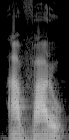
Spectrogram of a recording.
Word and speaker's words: avaro: a pronúncia correta agora gravem agora comigo a pronúncia dessas paroxítonas já vão marcando assim ela vai aqui como é que fala isso avaro que que é avaro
